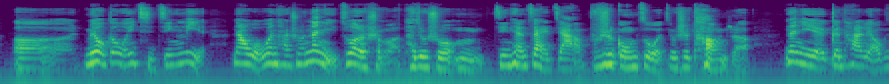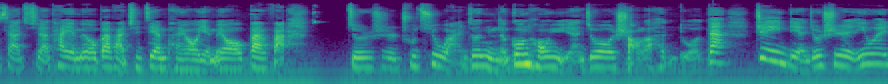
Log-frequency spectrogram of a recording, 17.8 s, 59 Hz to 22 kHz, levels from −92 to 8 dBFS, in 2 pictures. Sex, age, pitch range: female, 20-39, 195-250 Hz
